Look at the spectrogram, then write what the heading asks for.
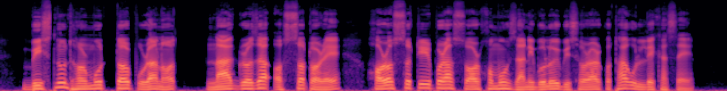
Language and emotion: Assamese, neutral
